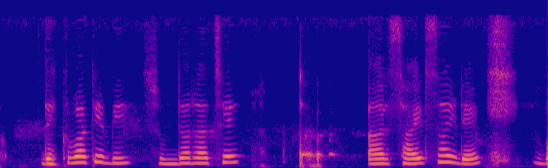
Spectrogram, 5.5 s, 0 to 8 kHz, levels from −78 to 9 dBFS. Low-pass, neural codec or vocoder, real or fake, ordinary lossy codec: 7.2 kHz; codec, 16 kHz in and 24 kHz out, 1 kbps, XY-Tokenizer; fake; MP3, 64 kbps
